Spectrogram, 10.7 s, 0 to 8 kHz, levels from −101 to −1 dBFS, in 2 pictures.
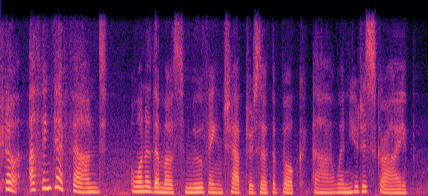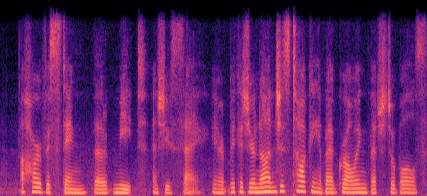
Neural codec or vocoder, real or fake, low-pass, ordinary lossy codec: codec, 16 kHz in and 24 kHz out, 0.6 kbps, FocalCodec, streaming, 4096 codes; fake; 7.2 kHz; Opus, 64 kbps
